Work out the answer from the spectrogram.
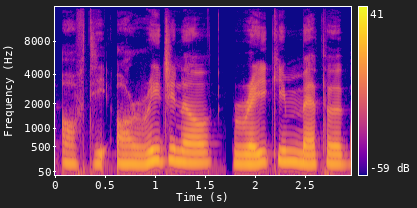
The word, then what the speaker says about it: Reiki: Reiki and not Raiki or Raiki.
